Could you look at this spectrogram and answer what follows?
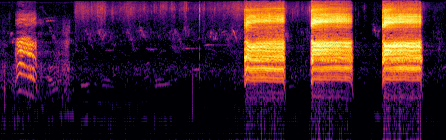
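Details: Crows in the evening: one short harsh call, then after a quiet stretch three loud, rasping caws of even length, each about half a second long and about one second apart, over low background hum.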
